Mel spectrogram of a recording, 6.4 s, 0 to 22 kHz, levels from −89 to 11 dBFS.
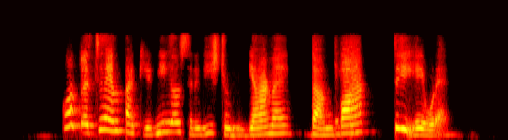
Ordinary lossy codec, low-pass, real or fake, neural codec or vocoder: none; none; fake; codec, 16 kHz, 0.5 kbps, X-Codec, HuBERT features, trained on general audio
